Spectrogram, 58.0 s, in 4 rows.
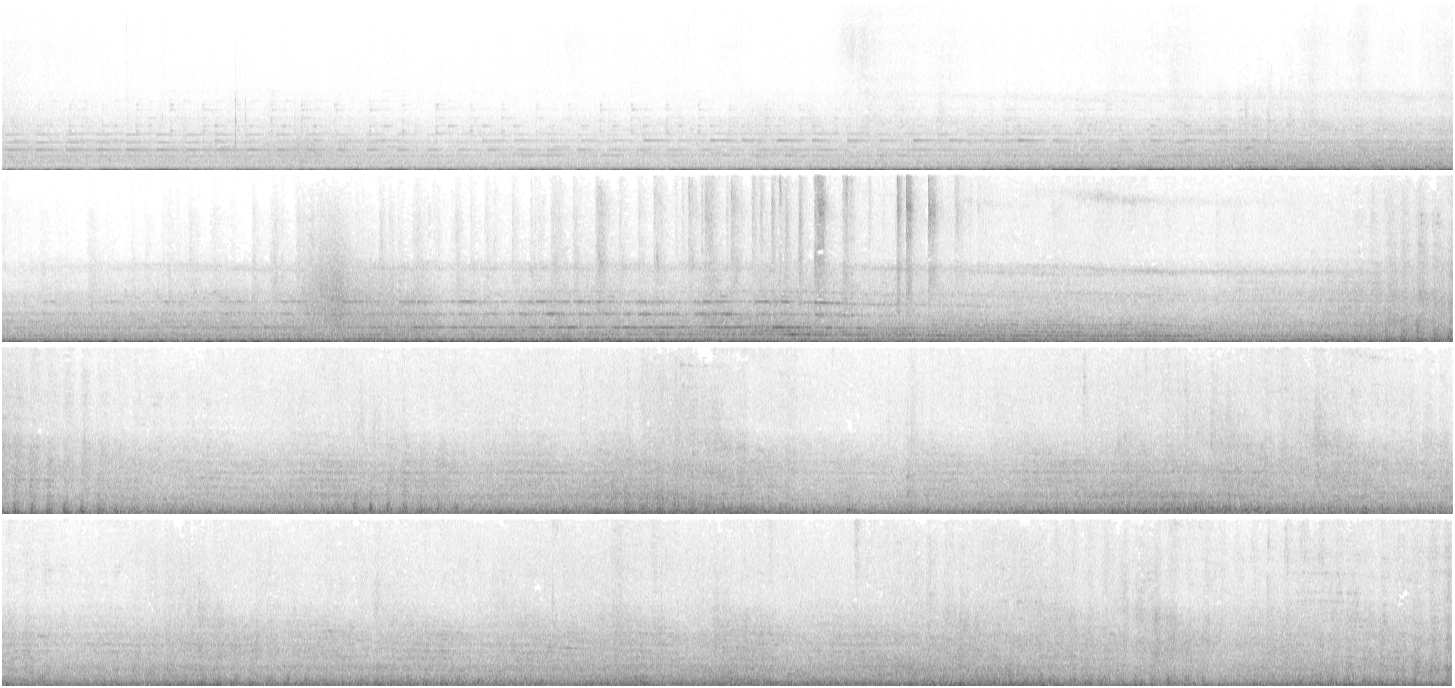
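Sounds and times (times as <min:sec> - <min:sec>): train cars clickety-clack: 0:00.0 - 0:58.0
train horn chord: 0:17.6 - 0:27.8.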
